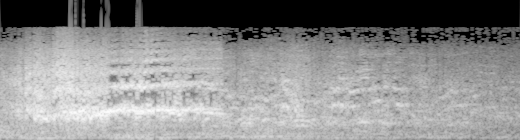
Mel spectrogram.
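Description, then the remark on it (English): A car's tires screech in a long, loud skid lasting about two seconds as it brakes hard when a man runs straight into it while it is accelerating. The squeal wavers in pitch before fading into a lower rumble with muffled voices beneath. “Well, he ran straight into us, just as we were accelerating. I tried to stop him.”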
